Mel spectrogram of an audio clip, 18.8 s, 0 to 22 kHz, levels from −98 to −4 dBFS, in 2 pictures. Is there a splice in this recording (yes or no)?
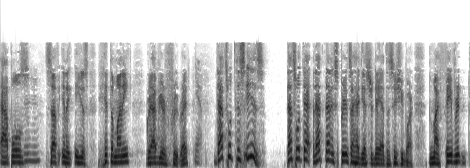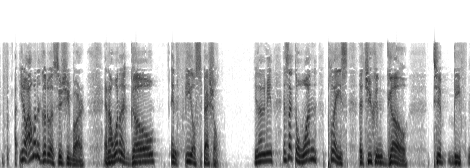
yes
